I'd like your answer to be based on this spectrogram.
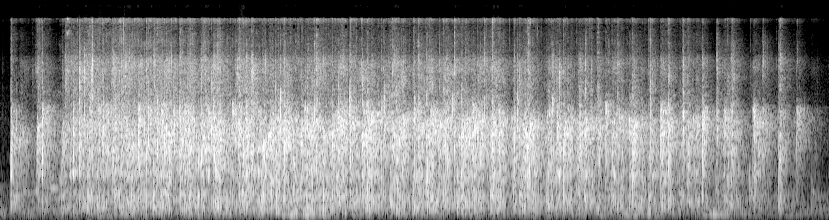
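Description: Workshop audience applauding steadily and loudly for about eight seconds, a dense wash of many hands clapping that tapers slightly at the end.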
